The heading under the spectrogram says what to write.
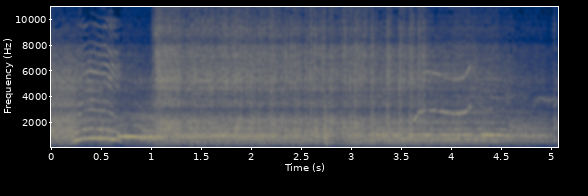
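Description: Whirring, hissing pyrotechnics in an art installation: small lights ignite and race diagonally upward along steel cables, sometimes fast on several tracks at once, as smoke rises. A loud, steady rush of hiss with swooping whistles rising and falling, crackly rattling mixed in, sustained throughout.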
